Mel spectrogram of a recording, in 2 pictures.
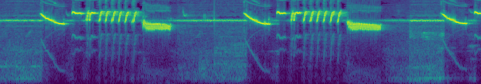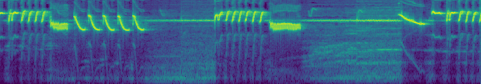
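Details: Clear yellow-fronted canary song: swooping whistles followed by fast high-pitched trills and short buzzes, the phrase repeating about every two seconds, once with a string of quick rising chips, over a steady high whine and faint low noise.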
